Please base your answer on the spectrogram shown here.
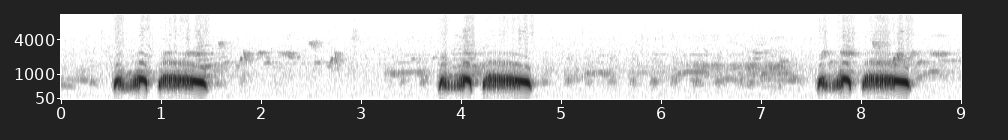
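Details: Spotted dove in the bổi cooing style, meant to set a captive dove cooing: three identical phrases about every three and a half seconds, each a short doubled low note and a longer trembling coo.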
